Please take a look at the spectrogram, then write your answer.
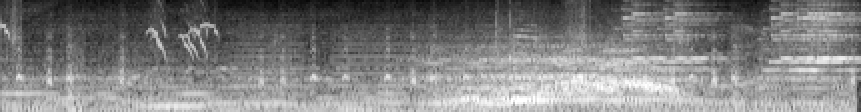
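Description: Chickens clucking and chirping in the retro video game Mort the Chicken, a quiet mix of soft clucks and short high chirps repeating over a low game background.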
